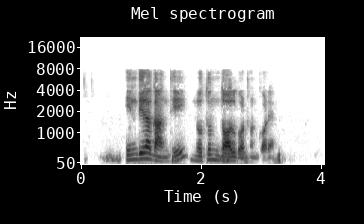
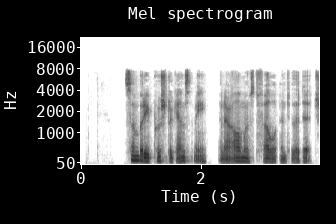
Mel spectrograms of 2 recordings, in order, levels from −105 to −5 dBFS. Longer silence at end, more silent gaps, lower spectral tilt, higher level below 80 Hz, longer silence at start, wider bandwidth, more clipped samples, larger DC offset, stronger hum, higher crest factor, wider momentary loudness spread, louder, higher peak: first, 0.75 s vs 0 s; second, none vs 2.17-2.28 s; about the same, -4.5 dB/octave vs -5.5 dB/octave; about the same, -66 dBFS vs -62 dBFS; second, 0.4 s vs 0.75 s; about the same, 8 kHz vs 8 kHz; neither; neither; neither; about the same, 20 dB vs 20 dB; first, 15 LU vs 10 LU; first, -27 LUFS vs -31 LUFS; first, -8 dBFS vs -12 dBFS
